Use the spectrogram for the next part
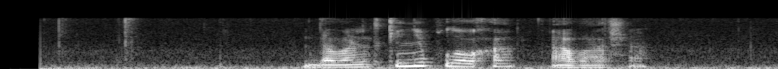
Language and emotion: Russian, positive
